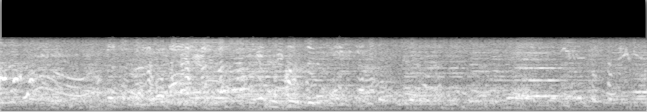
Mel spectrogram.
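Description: Several people's voices talking over each other in an indistinct chatter, with some music mixed in.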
